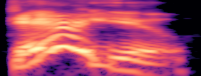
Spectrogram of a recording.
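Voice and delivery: slow, drawn-out how dare you; hammed-up indignation at the invite; mock outrage. Mock outraged at a seniors' invite. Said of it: "I'm like".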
